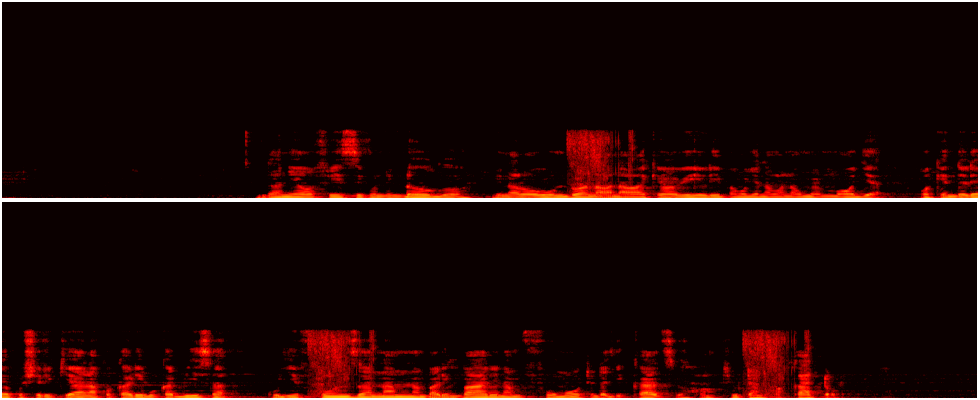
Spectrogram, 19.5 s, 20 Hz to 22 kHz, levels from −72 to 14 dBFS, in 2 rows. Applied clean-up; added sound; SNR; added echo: none; Tearing; 14 dB; reverberation time 0.4 s.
